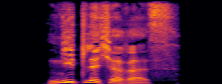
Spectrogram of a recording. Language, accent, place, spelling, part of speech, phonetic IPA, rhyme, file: German, Germany, Berlin, niedlicheres, adjective, [ˈniːtlɪçəʁəs], -iːtlɪçəʁəs, De-niedlicheres.ogg
- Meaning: strong/mixed nominative/accusative neuter singular comparative degree of niedlich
